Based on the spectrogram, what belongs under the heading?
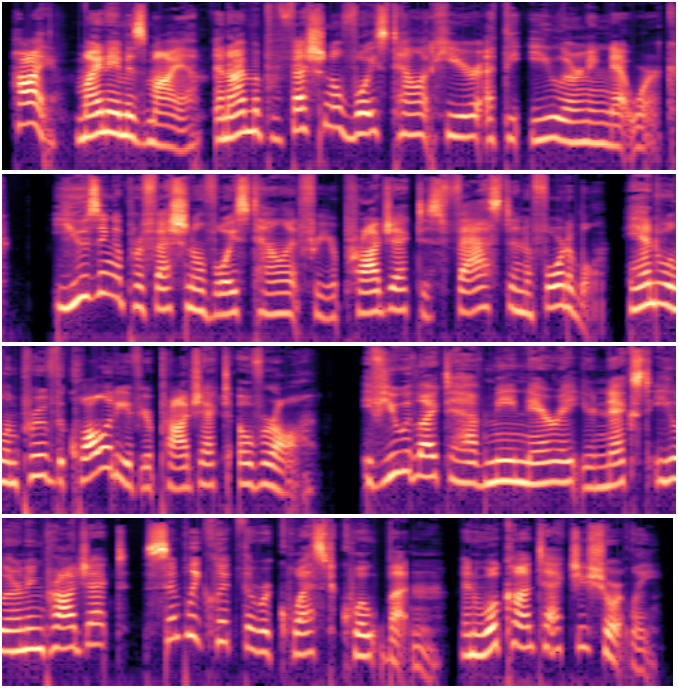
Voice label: eLearning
